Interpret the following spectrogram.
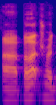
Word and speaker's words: Balatro: Is that how you spell it? Balatro, yeah. That's how I'm Balatro, saying it.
